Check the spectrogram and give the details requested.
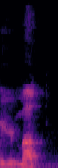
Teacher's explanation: Ela é uma oxítona, a última sílaba é forte.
